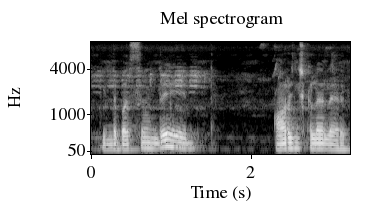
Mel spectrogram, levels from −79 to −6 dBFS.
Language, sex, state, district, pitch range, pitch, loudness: Tamil, male, Tamil Nadu, Nilgiris, 90-105 Hz, 100 Hz, -19 LUFS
